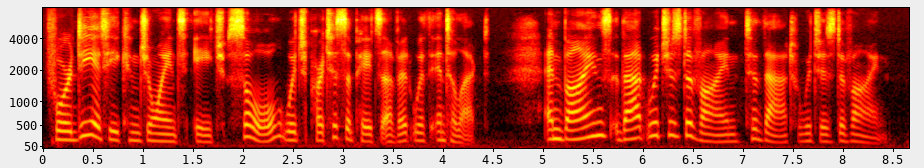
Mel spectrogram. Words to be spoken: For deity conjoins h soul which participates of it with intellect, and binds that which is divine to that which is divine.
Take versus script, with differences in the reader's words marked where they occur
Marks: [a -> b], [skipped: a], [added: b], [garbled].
For deity conjoins h soul which participates of it with intellect, and binds that which is divine to that which is divine.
